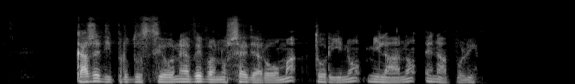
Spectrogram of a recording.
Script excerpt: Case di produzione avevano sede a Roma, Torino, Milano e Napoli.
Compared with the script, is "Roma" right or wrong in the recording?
right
